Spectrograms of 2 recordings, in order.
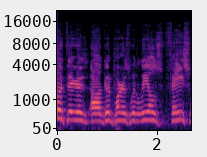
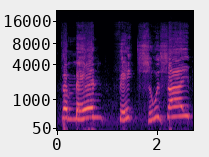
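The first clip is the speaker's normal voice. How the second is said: slow, higher, astonished question; incredulous movie voice; 5 semitones higher, much slower than usual. Retold or imitated. Host quoting Leo on TV, slow mock disbelief. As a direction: drag it out in disbelief. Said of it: "he goes".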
